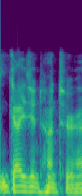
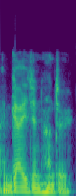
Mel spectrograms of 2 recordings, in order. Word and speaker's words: Gaijinhunter: Is that how you say it? Gaijin? I'm really bad with words here. – Yes, Gaijinhunter. I know some people, I hand themselves Gaijinhunter and it just kills me. But yeah, Gaijinhunter.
